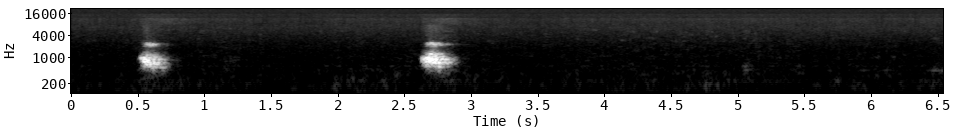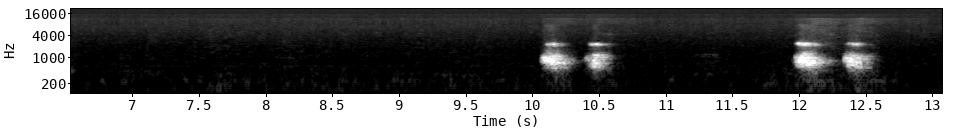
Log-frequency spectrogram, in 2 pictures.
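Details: Remy's litter of six Blenheim Cavalier King Charles Spaniel puppies, two girls and four boys, in their puppy pen. Sharp, high puppy barks come singly, then in quick pairs, separated by long silent gaps.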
